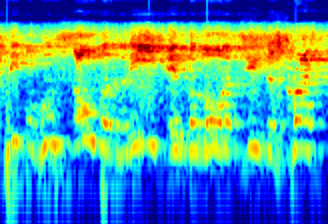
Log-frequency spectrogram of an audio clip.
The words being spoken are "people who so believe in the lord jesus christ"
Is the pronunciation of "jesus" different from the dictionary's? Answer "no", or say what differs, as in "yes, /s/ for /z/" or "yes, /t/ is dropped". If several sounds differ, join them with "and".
no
